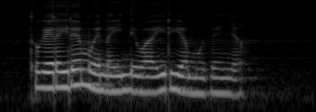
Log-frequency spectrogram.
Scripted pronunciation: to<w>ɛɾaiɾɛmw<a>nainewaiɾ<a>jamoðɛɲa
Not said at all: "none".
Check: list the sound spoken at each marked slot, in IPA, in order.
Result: ɣ, ɛ, i

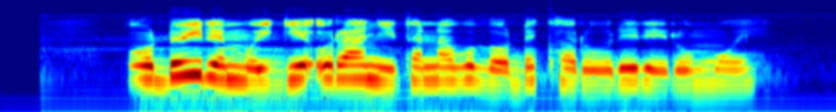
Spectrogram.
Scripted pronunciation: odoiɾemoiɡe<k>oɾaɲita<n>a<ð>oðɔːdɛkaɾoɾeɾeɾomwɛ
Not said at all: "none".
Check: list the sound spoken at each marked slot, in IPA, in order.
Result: ʔ, n, ɣ

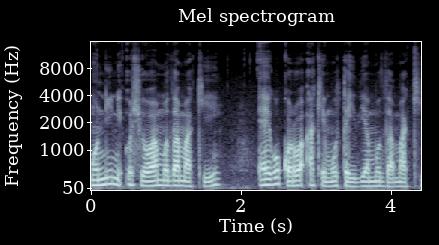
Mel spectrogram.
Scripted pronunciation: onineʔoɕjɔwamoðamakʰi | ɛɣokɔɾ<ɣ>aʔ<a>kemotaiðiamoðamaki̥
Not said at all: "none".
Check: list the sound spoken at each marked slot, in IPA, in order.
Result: w, a

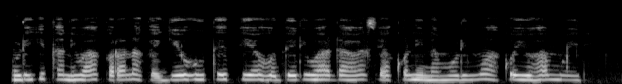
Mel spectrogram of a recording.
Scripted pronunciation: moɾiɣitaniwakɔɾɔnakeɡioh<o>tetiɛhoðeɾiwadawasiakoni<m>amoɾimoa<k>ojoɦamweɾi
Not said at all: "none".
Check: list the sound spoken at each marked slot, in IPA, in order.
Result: u, n, k

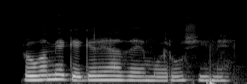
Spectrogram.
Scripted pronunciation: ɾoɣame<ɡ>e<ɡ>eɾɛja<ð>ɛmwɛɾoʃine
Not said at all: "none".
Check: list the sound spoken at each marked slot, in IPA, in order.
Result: ɡ, ɡ, ð

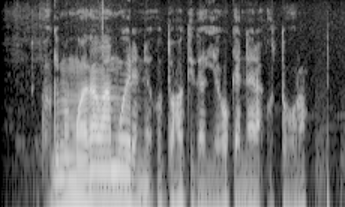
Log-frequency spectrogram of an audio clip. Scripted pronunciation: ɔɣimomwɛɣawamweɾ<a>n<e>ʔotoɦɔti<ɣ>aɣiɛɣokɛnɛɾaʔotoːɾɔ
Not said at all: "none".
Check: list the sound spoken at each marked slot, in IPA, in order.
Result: e, e, ð

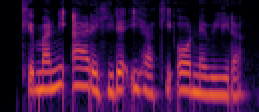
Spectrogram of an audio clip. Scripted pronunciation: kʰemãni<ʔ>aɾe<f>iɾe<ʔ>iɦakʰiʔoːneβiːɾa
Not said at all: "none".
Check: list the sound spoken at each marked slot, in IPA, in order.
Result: ʔ, h, ʔ

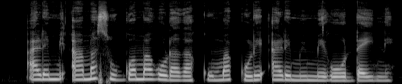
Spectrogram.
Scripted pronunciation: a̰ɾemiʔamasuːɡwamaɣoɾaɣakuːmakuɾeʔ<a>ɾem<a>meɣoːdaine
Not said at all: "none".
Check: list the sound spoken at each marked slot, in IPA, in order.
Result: a, i

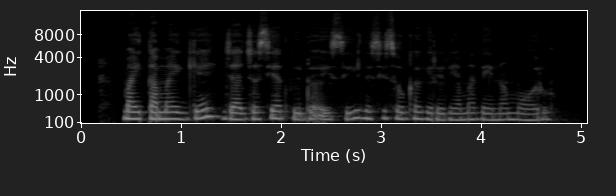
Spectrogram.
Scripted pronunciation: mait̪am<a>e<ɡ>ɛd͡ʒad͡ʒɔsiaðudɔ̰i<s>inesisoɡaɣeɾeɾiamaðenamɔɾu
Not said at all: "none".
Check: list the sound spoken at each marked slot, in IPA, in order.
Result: a, ɡ, s

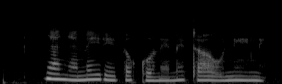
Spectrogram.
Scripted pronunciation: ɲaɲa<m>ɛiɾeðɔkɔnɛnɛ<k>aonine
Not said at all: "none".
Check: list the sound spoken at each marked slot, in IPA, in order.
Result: n, t

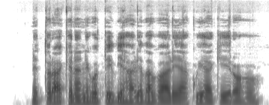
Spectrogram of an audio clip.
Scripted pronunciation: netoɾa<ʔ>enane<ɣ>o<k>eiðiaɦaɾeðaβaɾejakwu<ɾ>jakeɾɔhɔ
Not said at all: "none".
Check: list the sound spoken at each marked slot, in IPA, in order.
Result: k, ɣ, t, none

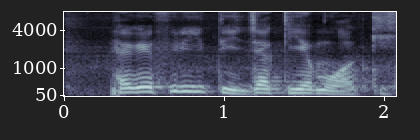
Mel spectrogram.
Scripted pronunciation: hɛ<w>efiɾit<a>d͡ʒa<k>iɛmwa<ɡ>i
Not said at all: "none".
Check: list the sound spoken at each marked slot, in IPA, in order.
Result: ɣ, i, k, k

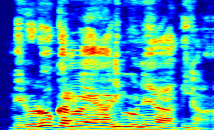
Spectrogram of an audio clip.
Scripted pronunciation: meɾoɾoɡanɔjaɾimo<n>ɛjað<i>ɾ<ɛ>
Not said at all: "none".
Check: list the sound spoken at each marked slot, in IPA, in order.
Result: n, i, a

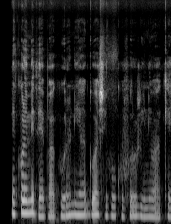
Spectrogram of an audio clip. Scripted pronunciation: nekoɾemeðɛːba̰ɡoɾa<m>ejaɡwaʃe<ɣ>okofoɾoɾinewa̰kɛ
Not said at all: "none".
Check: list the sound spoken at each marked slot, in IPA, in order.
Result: n, ɣ

